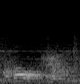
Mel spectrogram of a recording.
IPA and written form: ˈkwɔːʔə (quarter)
